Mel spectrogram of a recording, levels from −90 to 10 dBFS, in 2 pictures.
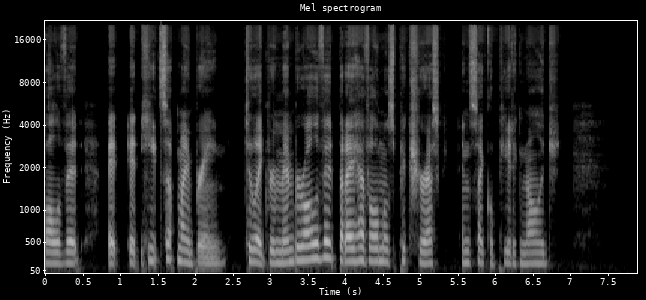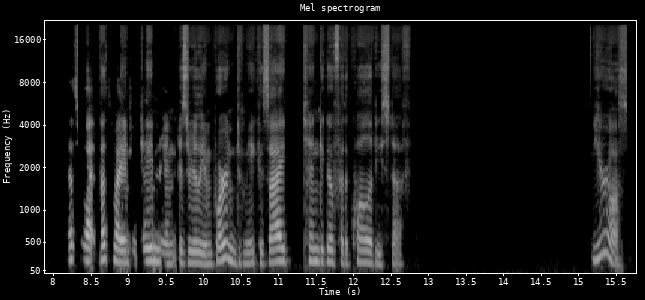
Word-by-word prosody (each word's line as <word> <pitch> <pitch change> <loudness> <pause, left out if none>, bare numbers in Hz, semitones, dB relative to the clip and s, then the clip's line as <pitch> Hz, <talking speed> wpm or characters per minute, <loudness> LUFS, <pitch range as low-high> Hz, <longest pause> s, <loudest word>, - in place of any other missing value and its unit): all 165 -1 +2
of 165 +1 -8
it. 170 -1 +1 0.3
It - - +4
it 460 - +2
heats 210 +2 +3
up 230 - -1
my 190 -3 +2
brain 85 - -3 0.2
to, 200 - -1
like, 185 -2 +2
remember 180 +4 +1
all 225 +2 +5
of 240 +2 0
it, 245 -2 +4
but 195 -1 +4
I 195 - +9
have 205 +1 +2
almost 195 -2 +1
picturesque, 175 -4 +1 0.2
encyclopedic 170 -1 -2
knowledge. 160 0 -7 1.3
That's 225 0 -2
why 205 -2 +4
that's 225 +2 0
why 195 -4 +5
entertainment 180 -1 -2
is 175 0 +4
really 170 -2 -1
important 195 +5 0
to 165 -1 -12
me 165 +1 -7
'cause 175 0 0
I 195 +2 +4 0.2
tend 195 -2 -3
to 190 - -4
go 190 0 -2
for 175 0 +1
the 155 - -8
quality 170 -2 -4
stuff. 80 - -4 2.4
You're 245 +9 -5
awes - - -4
180 Hz, 165 wpm, -27 LUFS, 165-200 Hz, 2.4 s, I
